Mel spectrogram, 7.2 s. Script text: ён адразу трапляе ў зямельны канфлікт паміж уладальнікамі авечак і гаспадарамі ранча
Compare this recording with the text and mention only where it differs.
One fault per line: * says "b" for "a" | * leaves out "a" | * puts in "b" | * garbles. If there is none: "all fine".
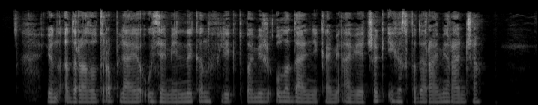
all fine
